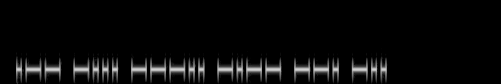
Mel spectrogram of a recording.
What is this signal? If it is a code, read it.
Morse code, heard as a keyed tone, about 25 wpm, 700 Hz. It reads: WB8YGD
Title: USA Callsign DE Callsign 25wpm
